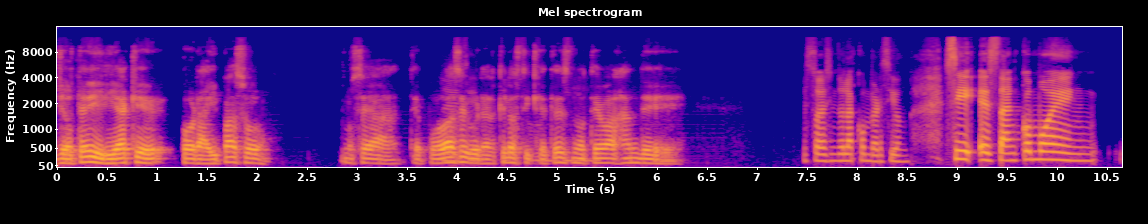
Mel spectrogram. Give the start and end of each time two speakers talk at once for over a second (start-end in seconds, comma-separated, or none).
3.8-5.5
